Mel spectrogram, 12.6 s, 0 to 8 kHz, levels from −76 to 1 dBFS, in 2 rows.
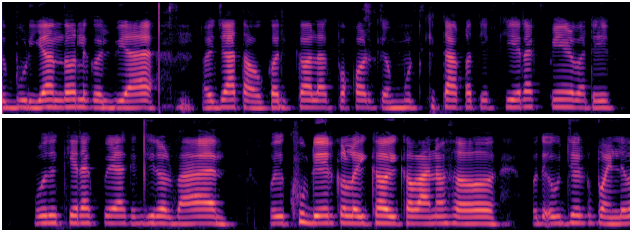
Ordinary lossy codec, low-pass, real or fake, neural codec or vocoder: none; none; real; none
